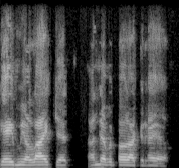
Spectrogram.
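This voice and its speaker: A man's medium-pitched voice at a moderate pace, with a dry, close sound and no echo. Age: 70s. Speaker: recovery meeting member sharing. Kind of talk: testimony.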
